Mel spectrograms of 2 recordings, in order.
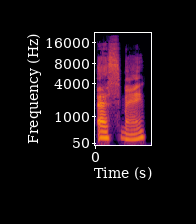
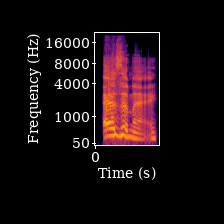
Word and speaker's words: Esme: It's Esme." And he's like, "It's like the letter S in the month of May." And one of the Bellas goes, "Esme."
